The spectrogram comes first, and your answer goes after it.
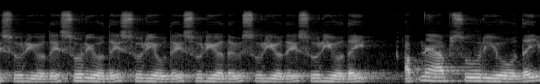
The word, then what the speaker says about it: सूर्योदय: आप स्वयं देखिए, वर्णों की अत्यंत समीपता अर्थात सूर्य उदय, तो उसको हम प्रोनाउंस करते समय उसके बीच में 1 सेकंड क्या, मिली सेकंड का भी गैप नहीं रखेंगे। आप स्वयं प्रयत्न कीजिएगा। जैसे सूर्योदय सूर्योदय सूर्योदय सूर्योदय सूर्योदय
